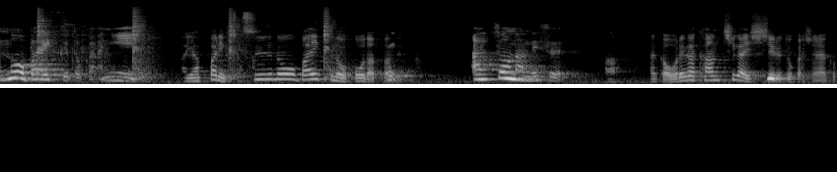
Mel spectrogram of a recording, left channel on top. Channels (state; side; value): silent; right; 57 dB below the other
